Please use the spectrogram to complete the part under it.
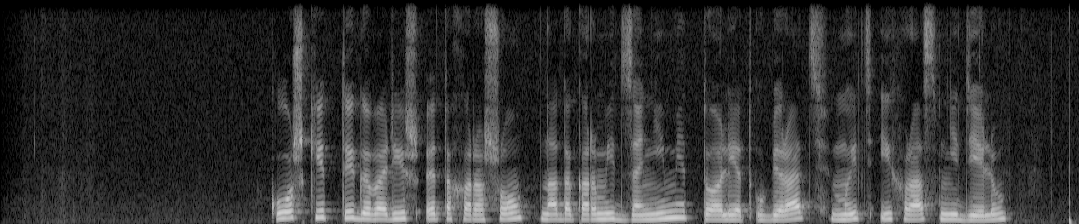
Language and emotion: Russian, neutral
